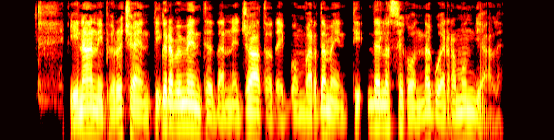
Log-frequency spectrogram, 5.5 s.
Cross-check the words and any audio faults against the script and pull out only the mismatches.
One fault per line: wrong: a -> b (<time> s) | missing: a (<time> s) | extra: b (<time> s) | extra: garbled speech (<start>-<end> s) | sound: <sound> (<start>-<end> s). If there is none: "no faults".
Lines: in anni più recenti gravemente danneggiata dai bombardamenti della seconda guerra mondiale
no faults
